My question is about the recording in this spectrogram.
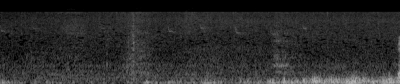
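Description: Quiet outdoor ambience, then low, irregular rustling and buffeting noise that builds up in the last third.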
